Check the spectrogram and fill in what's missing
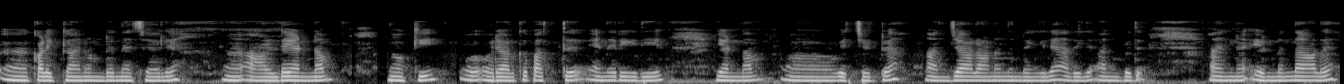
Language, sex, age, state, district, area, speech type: Malayalam, female, 30-45, Kerala, Malappuram, urban, spontaneous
